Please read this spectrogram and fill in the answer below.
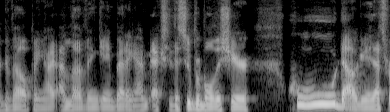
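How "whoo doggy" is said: excited whoop. Real, not acted. Recalling big Super Bowl win.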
